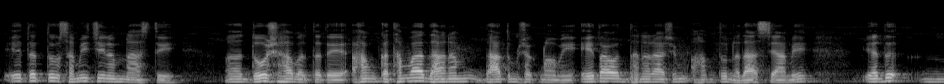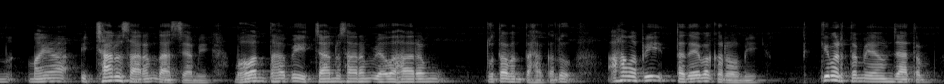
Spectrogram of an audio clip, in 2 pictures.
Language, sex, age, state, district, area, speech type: Sanskrit, male, 18-30, Karnataka, Uttara Kannada, rural, spontaneous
